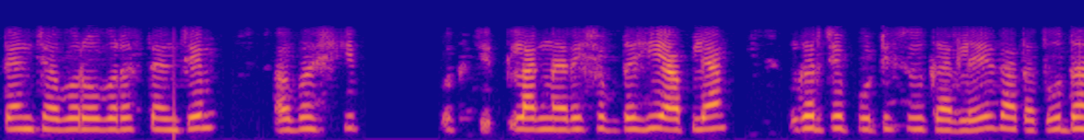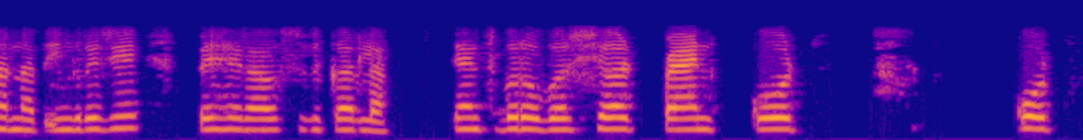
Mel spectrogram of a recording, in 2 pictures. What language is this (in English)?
Marathi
